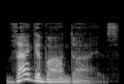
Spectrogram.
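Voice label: "vagabondize", British English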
